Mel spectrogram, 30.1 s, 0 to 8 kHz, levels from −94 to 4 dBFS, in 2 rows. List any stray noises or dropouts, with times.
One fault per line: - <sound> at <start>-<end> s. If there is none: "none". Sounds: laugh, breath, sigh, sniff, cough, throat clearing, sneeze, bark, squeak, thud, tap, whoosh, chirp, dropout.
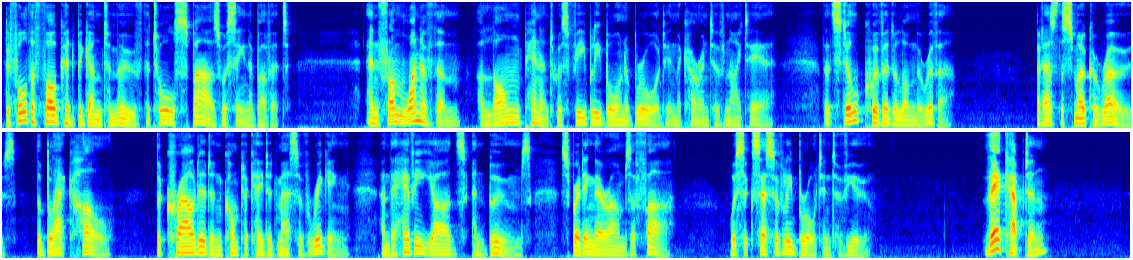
none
